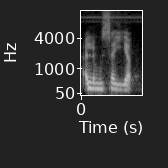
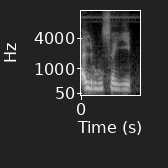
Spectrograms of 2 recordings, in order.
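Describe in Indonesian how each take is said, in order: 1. Vokal sebelum B terakhir adalah 'a'. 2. Vokal sebelum B terakhir adalah 'i'. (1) "kita baca dengan baris atas" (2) "Jangan baca Al-Musayyib"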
